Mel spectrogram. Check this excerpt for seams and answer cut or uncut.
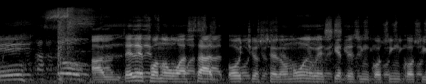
cut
